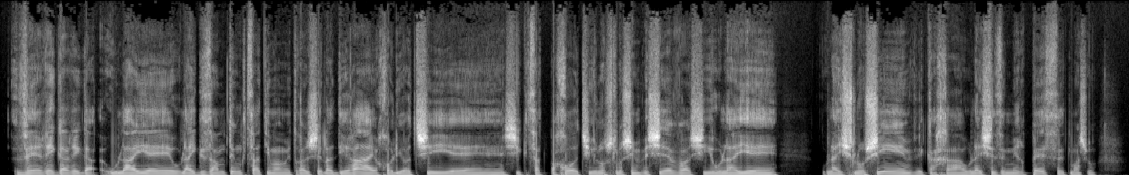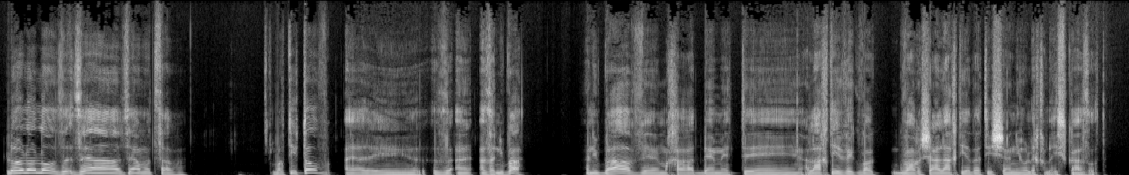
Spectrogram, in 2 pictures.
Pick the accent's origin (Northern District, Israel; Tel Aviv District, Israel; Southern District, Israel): Tel Aviv District, Israel; Tel Aviv; גדלתי בתל אביב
